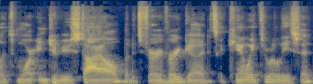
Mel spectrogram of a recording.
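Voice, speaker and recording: This man speaks in a fairly low pitch. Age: young. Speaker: watch media entrepreneur. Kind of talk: casual chat. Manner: loud; animated.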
